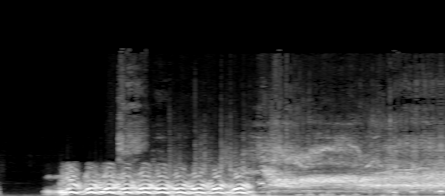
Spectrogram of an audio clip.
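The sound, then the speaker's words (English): A man's voice imitates a dog, letting out a quick run of loud, wavering barks and yelps, then trailing into a breathy, raspy growl. “But that's one reason how I got to barking like a dog.”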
